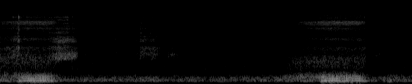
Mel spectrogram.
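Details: Miniature Schnauzer Jiji fast asleep, snoring loudly after tiring out and not stirring. Two hoarse, low rumbling snores about three seconds apart, each paired with a breathy hiss, with quiet breathing between.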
